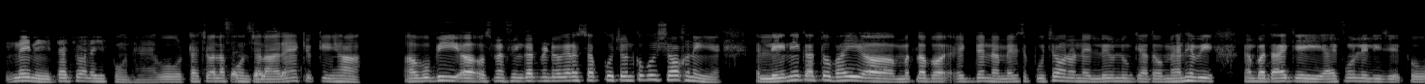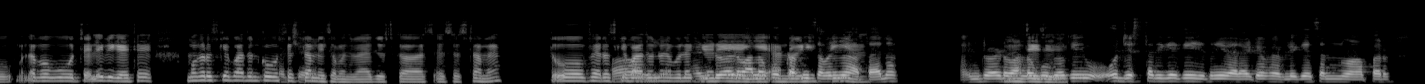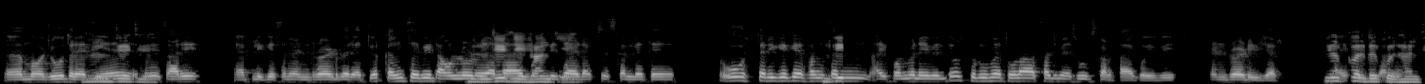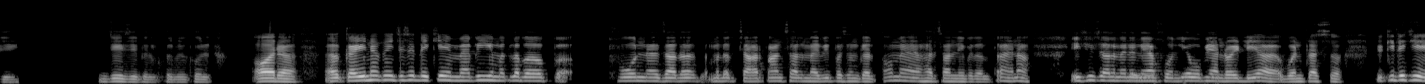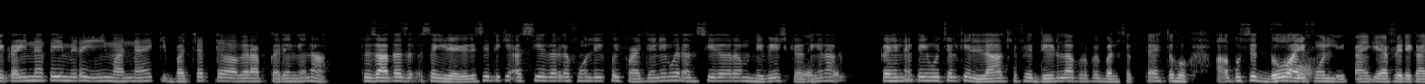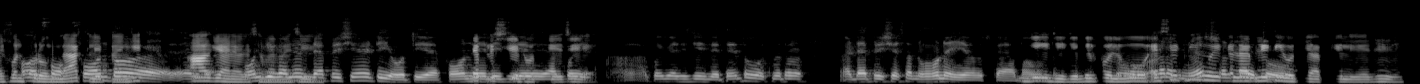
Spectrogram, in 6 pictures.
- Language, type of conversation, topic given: Hindi, unstructured, पैसे की बचत करना इतना मुश्किल क्यों लगता है?
- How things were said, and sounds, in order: in English: "टच"; in English: "टच"; in English: "सिस्टम"; in English: "स सिस्टम"; in English: "वैरायटी ऑफ़ एप्लीकेशन"; in English: "एप्लीकेशन"; in English: "डाउनलोड"; in English: "साइट एक्सेस"; in English: "फ़ंक्शन"; in English: "यूज़र"; laughing while speaking: "तो"; in English: "वैल्यू डेप्रिशिएट"; in English: "डेप्रिशिएट"; in English: "डेप्रिशिएशन"; in English: "अमाउंट"; in English: "ऐसेट"; in English: "इन्वेस्ट"; in English: "लाएबिलिटी"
